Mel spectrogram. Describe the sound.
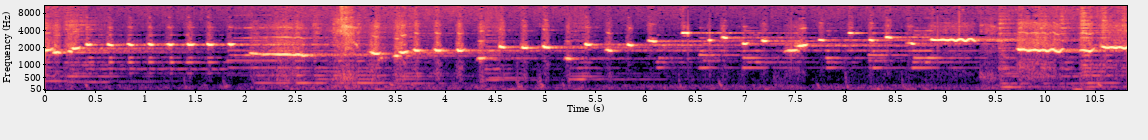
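A person whistles a melody from Mozart's The Magic Flute, an agile line of bright, high notes with quick runs, leaps and trills. The whistling is loud and heard alone.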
